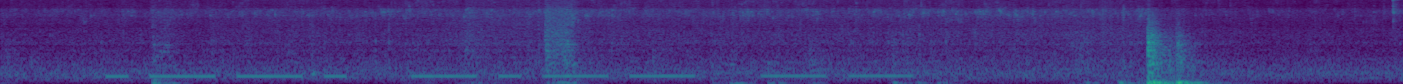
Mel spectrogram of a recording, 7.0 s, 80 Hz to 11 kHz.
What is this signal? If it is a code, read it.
Morse code, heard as a keyed tone, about 11 wpm, 400 Hz, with heavy radio static, a narrow filter and kitchen noise. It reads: PYM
